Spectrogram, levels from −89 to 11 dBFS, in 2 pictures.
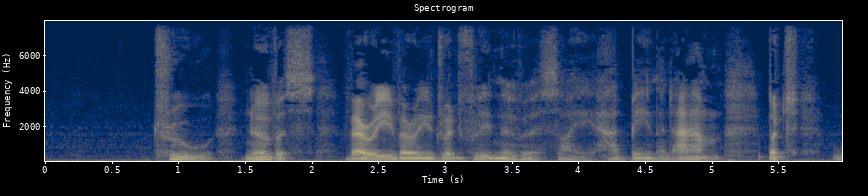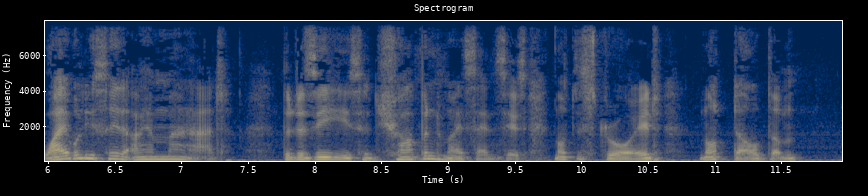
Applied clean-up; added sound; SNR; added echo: none; none; none; none.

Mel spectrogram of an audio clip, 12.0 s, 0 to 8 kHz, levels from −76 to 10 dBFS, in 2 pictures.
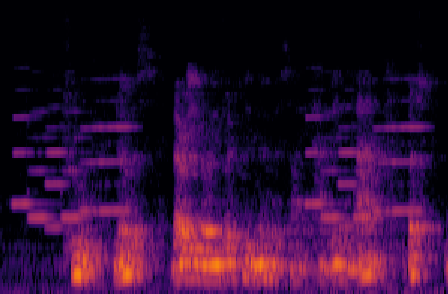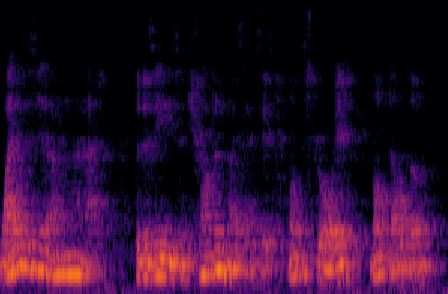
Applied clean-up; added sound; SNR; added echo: none; Wind instrument, woodwind instrument; 15 dB; reverberation time 0.9 s.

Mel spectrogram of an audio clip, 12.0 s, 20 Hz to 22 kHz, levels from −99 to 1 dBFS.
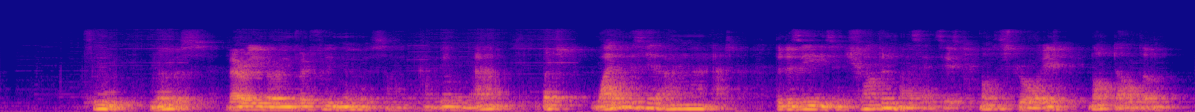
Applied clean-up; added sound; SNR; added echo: neural separator model SepFormer DNS4.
